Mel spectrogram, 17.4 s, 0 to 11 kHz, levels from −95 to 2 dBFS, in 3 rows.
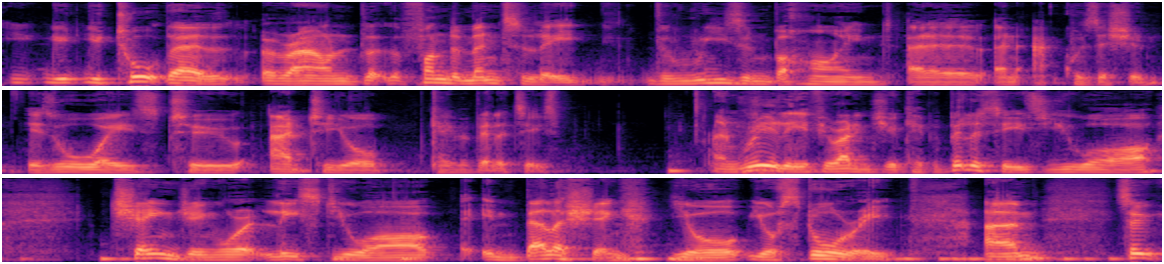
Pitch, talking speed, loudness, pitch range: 105 Hz, 145 wpm, -21 LUFS, 95-135 Hz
